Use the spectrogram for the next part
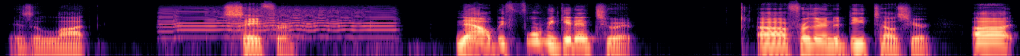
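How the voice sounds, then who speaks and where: He speaks in a mid-range voice that's creaky, pushed and bright, recorded in studio quality without echo. As host of a synth tutorial channel, he casually explains things step by step.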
